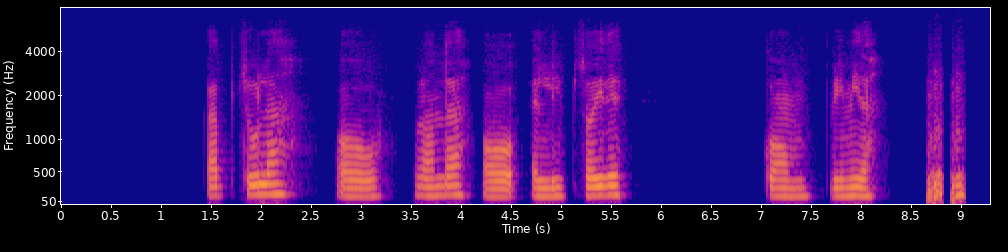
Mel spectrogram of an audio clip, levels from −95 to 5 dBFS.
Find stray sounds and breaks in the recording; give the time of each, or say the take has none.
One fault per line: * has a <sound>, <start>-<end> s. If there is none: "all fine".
* has a laugh, 8.7-9.0 s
